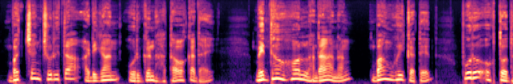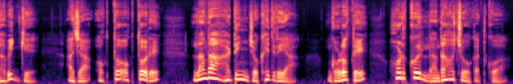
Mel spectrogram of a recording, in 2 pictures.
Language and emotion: Santali, neutral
